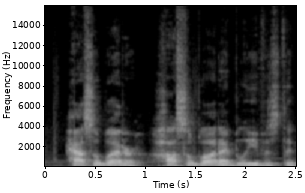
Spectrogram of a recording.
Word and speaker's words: Hasselblad: So we're greeted with 11 right up here, OnePlus X Hasselblad, or Hasselblad, I believe is the correct pronunciation, Hasselblad.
